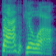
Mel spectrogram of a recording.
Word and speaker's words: Bakula: nothing else this murderer's name rhymes with Dracula it is Scott bacula listen I love Scot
